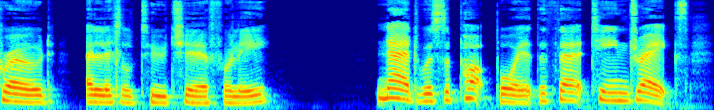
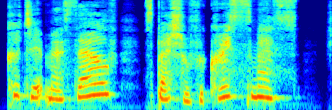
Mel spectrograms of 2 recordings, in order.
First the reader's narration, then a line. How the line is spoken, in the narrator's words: she whispered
